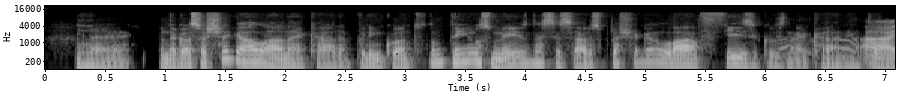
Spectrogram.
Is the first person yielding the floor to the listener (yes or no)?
yes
